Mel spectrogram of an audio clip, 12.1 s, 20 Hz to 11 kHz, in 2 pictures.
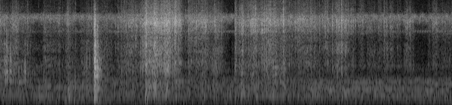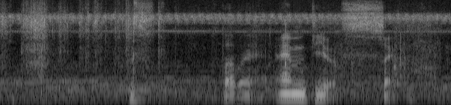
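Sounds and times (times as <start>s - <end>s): plastic packaging crinkling: 0.0s - 8.2s.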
